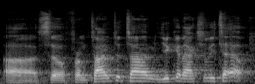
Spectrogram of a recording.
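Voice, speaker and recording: A man's voice: medium pitch, big pitch swings, moderate pace, reverberant, a little hiss or hum. Venezuelan-accented man teaching scripture. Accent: Venezuelan Spanish. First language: Spanish. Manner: conversational, joking, reads scripture aloud. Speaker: congregation teacher. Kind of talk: informal sermon teaching.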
